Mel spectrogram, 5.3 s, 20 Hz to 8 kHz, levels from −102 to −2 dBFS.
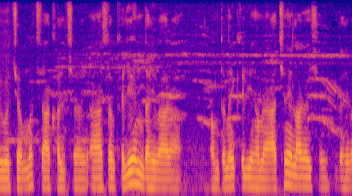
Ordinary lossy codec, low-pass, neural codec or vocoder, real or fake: none; none; none; real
